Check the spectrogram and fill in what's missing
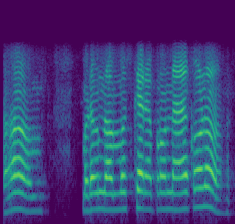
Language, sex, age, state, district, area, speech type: Odia, female, 60+, Odisha, Gajapati, rural, conversation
